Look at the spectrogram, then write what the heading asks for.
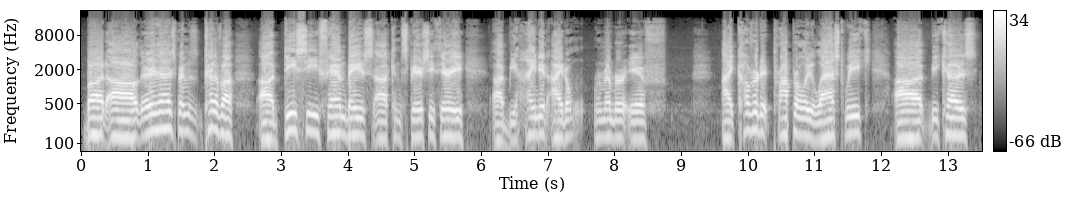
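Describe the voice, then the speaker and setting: Solo host, man, nasal from a cold, bright clear voice, rambling delivery. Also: medium pitch, no echo, rough recording. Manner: rambling, halting, self-correcting. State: has a cold, sounds nasal. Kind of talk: casual solo movie-news commentary.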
